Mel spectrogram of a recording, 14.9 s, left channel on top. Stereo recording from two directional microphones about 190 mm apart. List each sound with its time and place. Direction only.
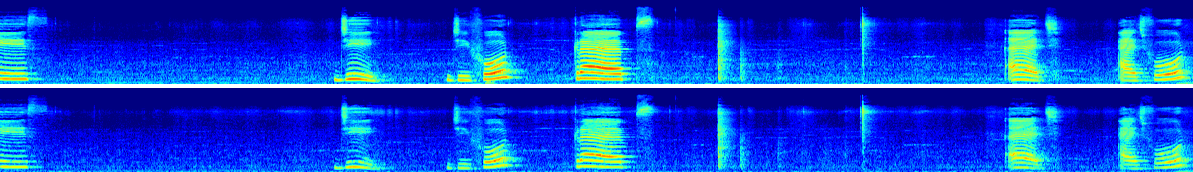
0.0 s a sound: 35° left (ahead or behind)
4.2 s a woman's voice: 40° left (ahead or behind)
5.7 s a woman's voice: 40° left (ahead or behind)
12.5 s a woman's voice: 35° left (ahead or behind)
